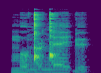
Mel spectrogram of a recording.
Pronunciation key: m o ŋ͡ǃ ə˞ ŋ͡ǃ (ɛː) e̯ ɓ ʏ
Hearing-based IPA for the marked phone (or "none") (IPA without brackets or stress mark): ɛː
